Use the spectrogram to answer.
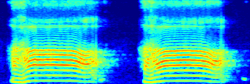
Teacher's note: وقیلا ھذا الذی، ہا جو ہے بھاری ساؤنڈ کے ساتھ پڑھا جائے گا. اس ہا کا تعلق جو ہے جس حلق سے ادا ہوتی ہے وہ حلق سینے کی طرف ہے، اس وجہ سے اس ہا کو بھاری ساؤنڈ کے ساتھ پڑھیں گے.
